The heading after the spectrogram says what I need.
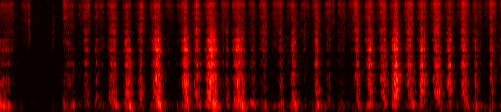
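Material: Coated paper.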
